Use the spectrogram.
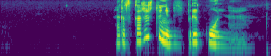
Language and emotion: Russian, positive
